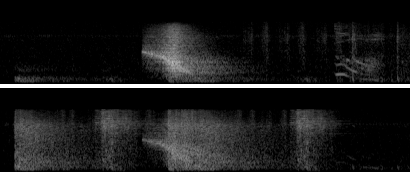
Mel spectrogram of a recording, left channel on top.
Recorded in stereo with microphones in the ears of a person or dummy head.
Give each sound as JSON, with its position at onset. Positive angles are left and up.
{"t": 1.4, "sound": "a whoosh", "side_deg": 45, "distance_m": 1.1}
